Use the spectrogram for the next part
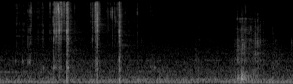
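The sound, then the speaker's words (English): A light, crisp, meringue-like cookie being broken apart: a few quick, dry crackles, with two close together early on and a softer crunch near the end, over quiet background hum and no talking. “That's what it sounds like if you break it apart.”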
